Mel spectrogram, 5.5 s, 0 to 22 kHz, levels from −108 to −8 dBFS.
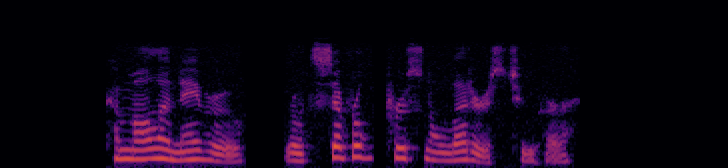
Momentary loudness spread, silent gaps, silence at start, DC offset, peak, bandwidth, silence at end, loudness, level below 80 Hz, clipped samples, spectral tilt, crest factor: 13 LU; 1.84-2.13 s, 2.80-2.89 s; 0.8 s; under 0.1%; -40 dBFS; 8 kHz; 1.2 s; -56 LUFS; under -90 dBFS; under 0.1%; -4.5 dB/octave; 18 dB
